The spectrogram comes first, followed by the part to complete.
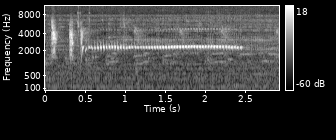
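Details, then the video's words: Tailorbird lure call meant to draw birds in and get sluggish singers going: three short sharp notes, then a steady, rapidly pulsed trill held on one pitch for about two seconds. "suara pancingan sirtu teras"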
